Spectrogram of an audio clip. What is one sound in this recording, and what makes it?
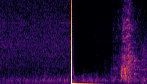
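A game menu opens with a sharp click.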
